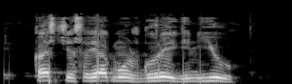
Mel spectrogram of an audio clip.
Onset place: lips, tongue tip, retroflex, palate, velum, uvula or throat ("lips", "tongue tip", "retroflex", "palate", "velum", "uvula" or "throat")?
velum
